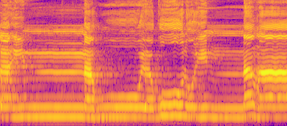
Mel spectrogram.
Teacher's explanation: نون شدد میں غنہ کر کے پڑھیں گے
